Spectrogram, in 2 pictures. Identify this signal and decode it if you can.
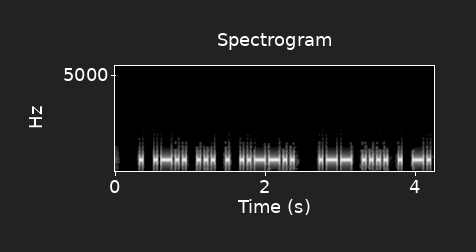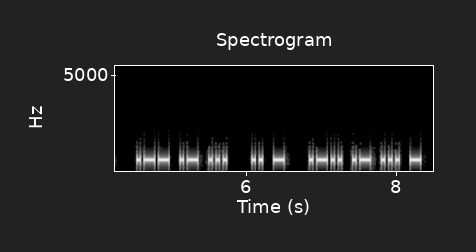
Morse code, heard as a keyed tone, about 25 wpm, 600 Hz. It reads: ELSE? WHEN WAS IT LAST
